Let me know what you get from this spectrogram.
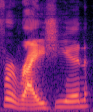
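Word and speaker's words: Virizion: It's like Verizon wireless. Why do I sound like such a nerd emoji? Um, actually, it's pronounced Verizon.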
